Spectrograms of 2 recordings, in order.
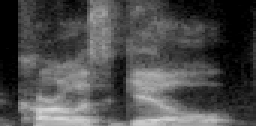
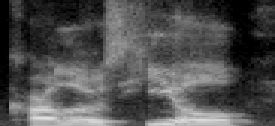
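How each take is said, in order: First: The surname starts with a hard G sound. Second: The surname starts with an H sound. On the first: The speaker calls it wrong. "G I L" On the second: The speaker calls it right. "who's this heel guy?"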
